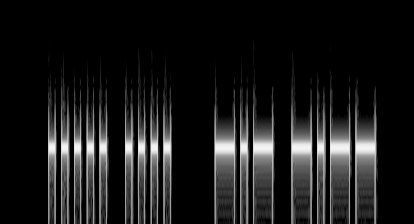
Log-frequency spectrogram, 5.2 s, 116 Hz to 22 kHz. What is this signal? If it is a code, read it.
Morse code, heard as a keyed tone, about 15 wpm, 700 Hz. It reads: 5H KY
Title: Winter Field Day Exchanges Encore 15wpm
